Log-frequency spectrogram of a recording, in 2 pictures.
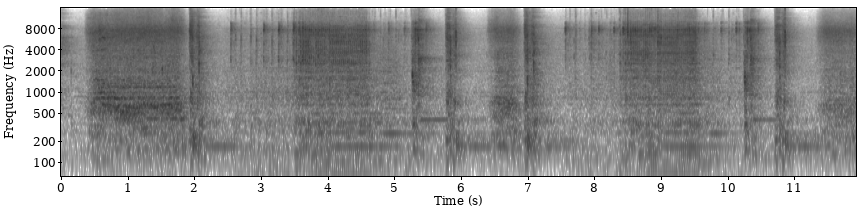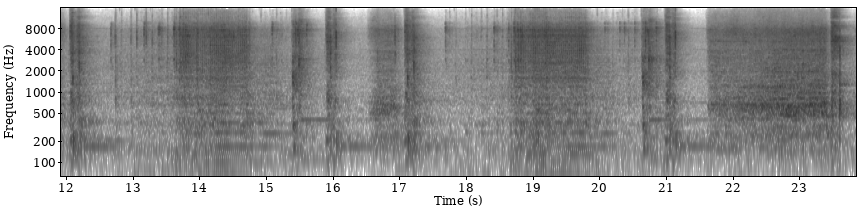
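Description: Automatic pattern sewing machine stitching velcro flaps through a clear plastic template: runs of fast stitching a second or two long that stop and start again many times as the head moves from seam to seam.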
